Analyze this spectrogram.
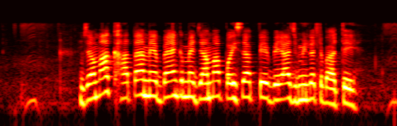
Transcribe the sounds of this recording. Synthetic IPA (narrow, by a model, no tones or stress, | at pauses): d͡ʒəmakʰat̪amẽbɛ̃kmẽd͡ʒəmapəɪsapebejad͡ʒmilət̪bat̪e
